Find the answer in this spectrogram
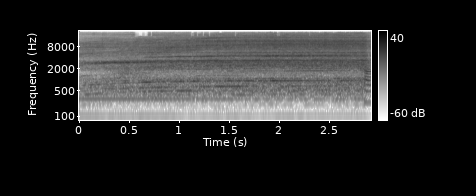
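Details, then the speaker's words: Podiatry nail drill smoothing the nail and nail groove during ingrown toenail treatment on the painful side of a left toe; steady loud high-pitched motor whine, felt as vibration; routine instrument sound. "So that's the sound that the machine makes. So it's a little bit loud. And what you'll feel is a bit of vibration."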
